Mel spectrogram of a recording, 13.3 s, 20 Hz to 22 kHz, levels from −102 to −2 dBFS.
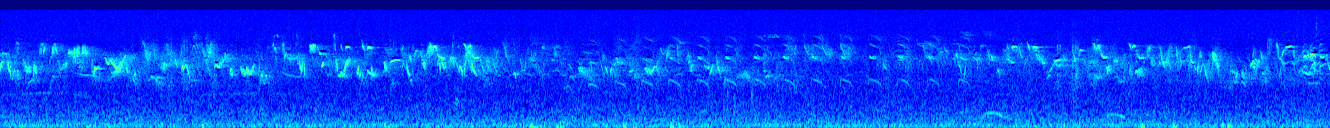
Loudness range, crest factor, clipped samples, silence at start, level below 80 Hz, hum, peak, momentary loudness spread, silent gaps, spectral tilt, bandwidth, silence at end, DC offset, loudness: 5 LU; 18 dB; under 0.1%; 0 s; -76 dBFS; none; -40 dBFS; 7 LU; none; -2 dB/octave; 16 kHz; 0 s; under 0.1%; -56 LUFS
